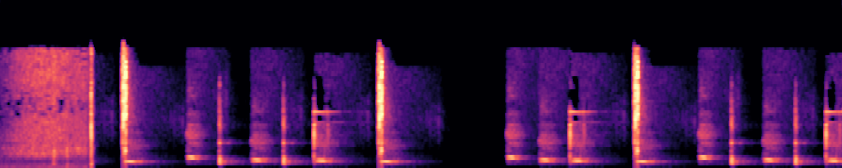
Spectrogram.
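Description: Sparse electronic music: a run of sharp clicks, each with a short bell-like ping, broken by a brief silent gap near the middle. For the first moment a steady car-interior hum runs under it, then cuts off suddenly.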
